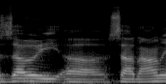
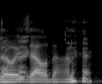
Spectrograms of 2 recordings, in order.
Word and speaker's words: Zoe Saldana: Well, it also has Zoe Saldana in it. – Yeah. – So I think you butchered that. But Zoe Saldana. – There you go.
